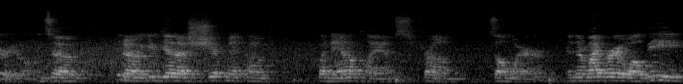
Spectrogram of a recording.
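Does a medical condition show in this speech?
No.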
